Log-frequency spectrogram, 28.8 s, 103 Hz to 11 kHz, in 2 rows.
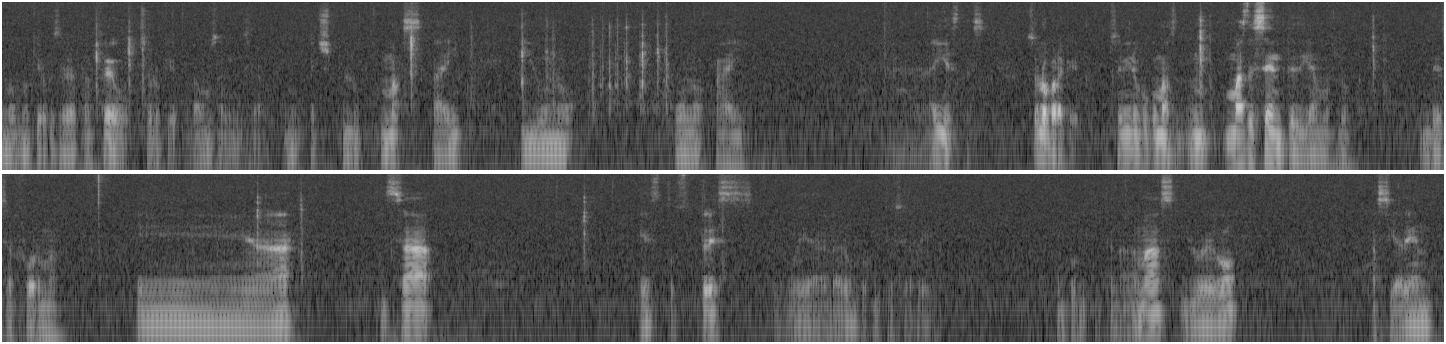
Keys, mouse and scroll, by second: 0.9 ctrl+r, 1.4 ctrl+click, 3.2 click, 3.8 shift+middle click, 5.1 ctrl+e, 5.6 ctrl+Escape, 6.2 ctrl+r, 6.5 ctrl+click, 8.8 click, 9.1 scroll down 2, 9.5-10.7 middle drag, 10.7 scroll up 2, 11.6 Tab, 12.0 scroll down 1, 12.5 click, 13.4 Tab, 14.9-16.1 drag, 16.2-16.6 scroll up 1, 16.7 shift+click, 16.7-18.1 shift+middle drag, 19.5 right click, 20.0 shift+right click, 20.9 shift+right click, 21.7 shift+click, 22.5-23.0 scroll up 2, 23.2-23.6 scroll up 1, 26.4 middle click, 28.0-28.8 drag.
